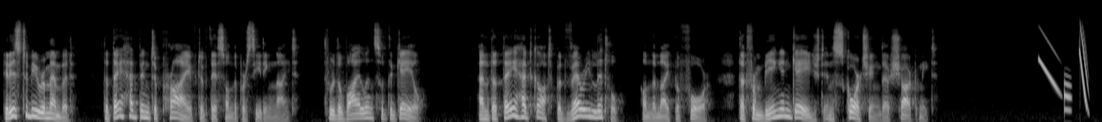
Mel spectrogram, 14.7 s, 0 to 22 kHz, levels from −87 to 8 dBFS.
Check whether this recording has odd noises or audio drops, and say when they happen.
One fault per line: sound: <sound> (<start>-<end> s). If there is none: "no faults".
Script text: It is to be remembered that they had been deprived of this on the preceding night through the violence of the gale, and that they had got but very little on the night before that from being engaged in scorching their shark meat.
sound: chirp (13.9-14.5 s)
